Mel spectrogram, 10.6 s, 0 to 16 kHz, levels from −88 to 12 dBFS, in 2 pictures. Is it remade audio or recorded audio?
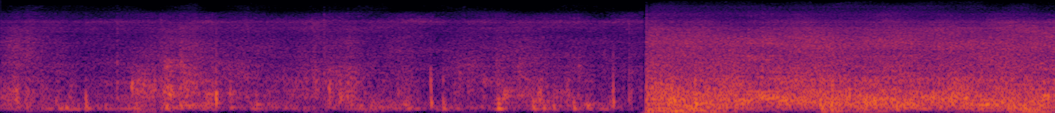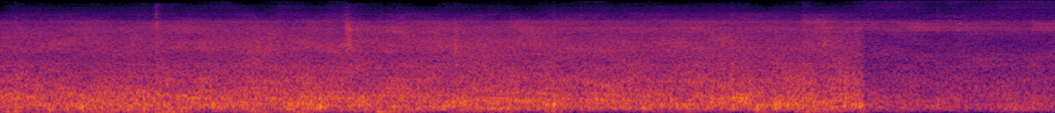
remade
